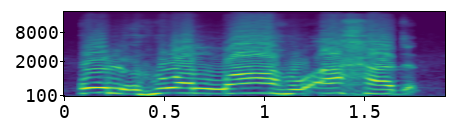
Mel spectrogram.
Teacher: مثال دی ہے انہوں نے، مثال قل هو اللہ احد، اس کا معنی ہے کہو اللہ ایک ہے۔ اگر آپ قل کے قاف کو اس کے صحیح مخرج سے پر کر کے ادا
